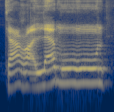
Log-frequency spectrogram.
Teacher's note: Ayn hərfinin məxrəcini boğazın ortasından çıxarırıq.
